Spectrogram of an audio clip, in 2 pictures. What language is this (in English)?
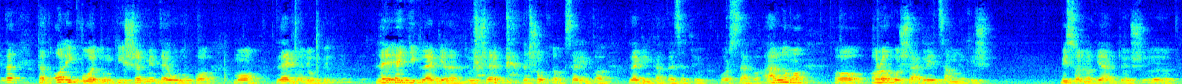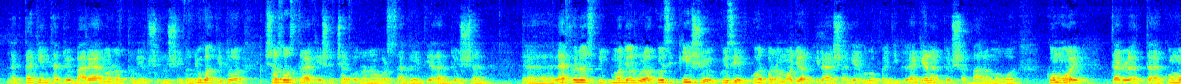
Hungarian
